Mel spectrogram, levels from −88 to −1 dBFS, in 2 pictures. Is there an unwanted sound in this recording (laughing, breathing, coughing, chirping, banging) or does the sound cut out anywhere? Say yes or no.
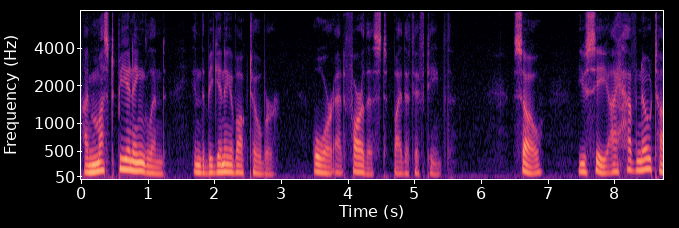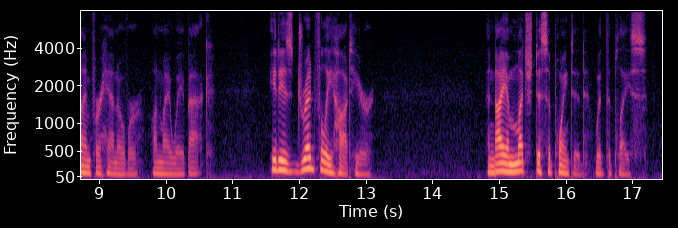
no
